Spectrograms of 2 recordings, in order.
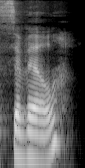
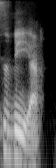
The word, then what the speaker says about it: Sevilla: We are in Sevilla, the capital of Spain. If you don't recognize that, us filthy Americans usually pronounce it as Seville. – No, it's Sevilla.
